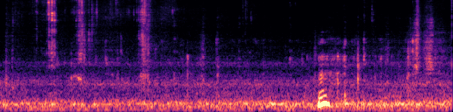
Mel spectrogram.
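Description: A person chewing cheese-and-bacon-topped fries, soft mouth sounds with a few faint clicks, and a brief murmur from the eater about three seconds in.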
